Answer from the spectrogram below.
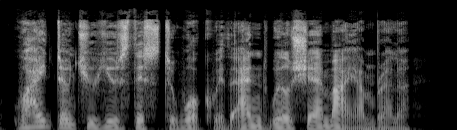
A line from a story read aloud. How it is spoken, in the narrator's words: said kindly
